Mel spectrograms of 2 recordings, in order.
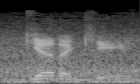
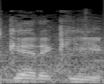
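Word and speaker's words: Goedeke: like it to pronounce the emphasis on the first part get a key right number 60.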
